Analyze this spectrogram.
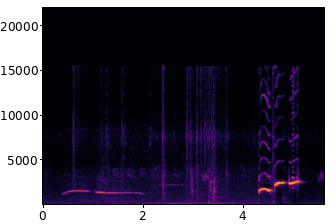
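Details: Active singing by an ashy tailorbird: two long, clear whistles, the first arched and the second level and falling slightly, then a pause and three quick, bright stepped notes climbing in pitch.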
